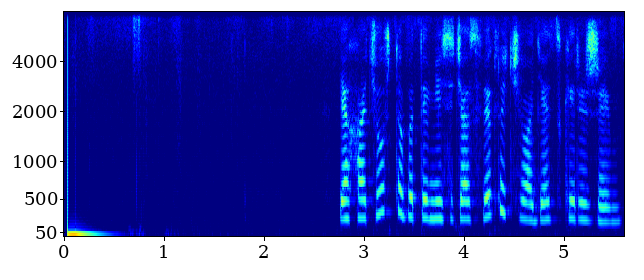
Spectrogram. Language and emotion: Russian, neutral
